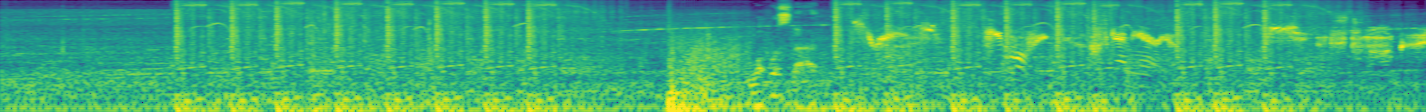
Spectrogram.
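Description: A motorbike engine roars at speed.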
